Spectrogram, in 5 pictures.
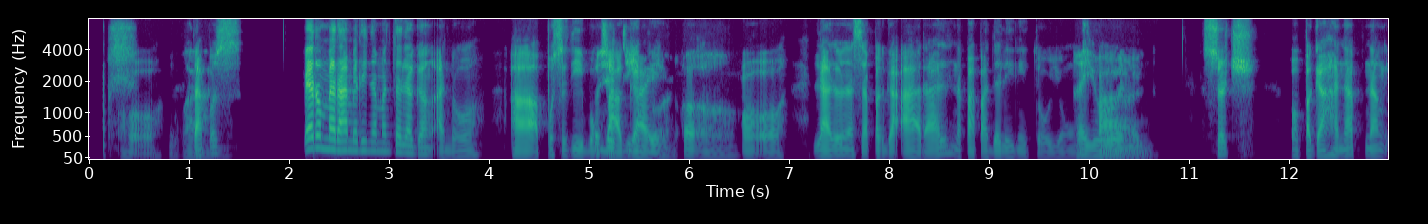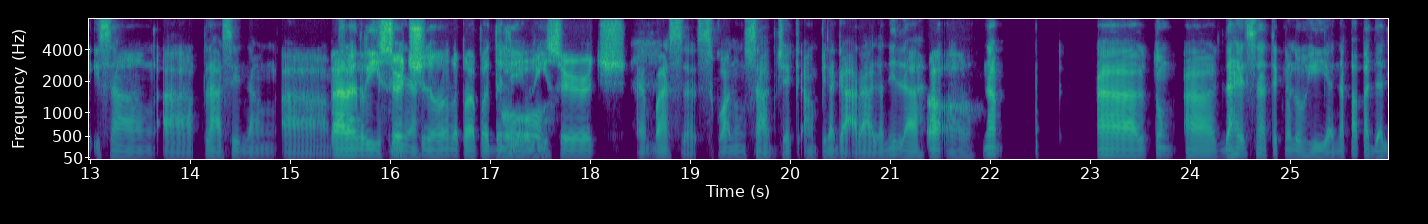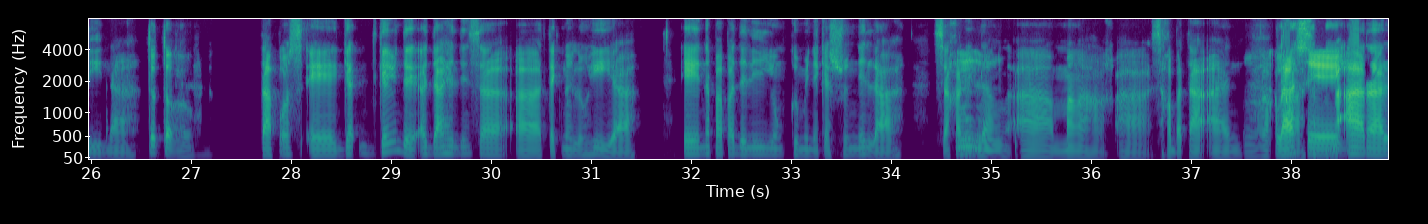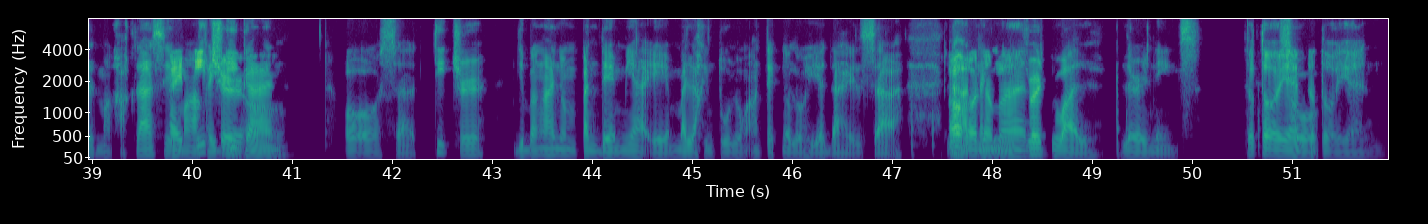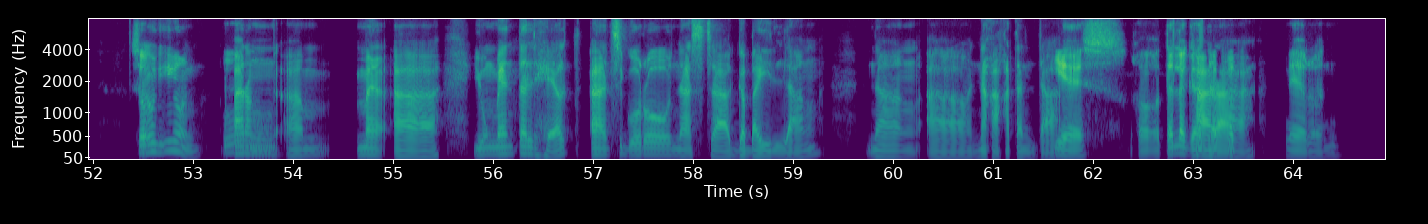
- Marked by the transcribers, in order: tapping
- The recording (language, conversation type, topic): Filipino, unstructured, Ano ang masasabi mo tungkol sa pag-unlad ng teknolohiya at sa epekto nito sa mga kabataan?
